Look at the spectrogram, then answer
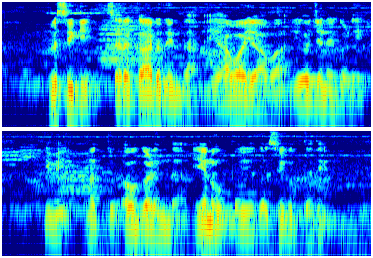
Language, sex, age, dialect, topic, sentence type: Kannada, male, 31-35, Coastal/Dakshin, agriculture, question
